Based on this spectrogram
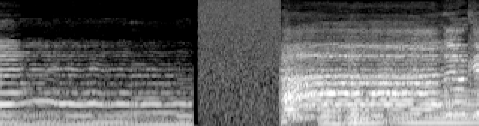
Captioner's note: TV Static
